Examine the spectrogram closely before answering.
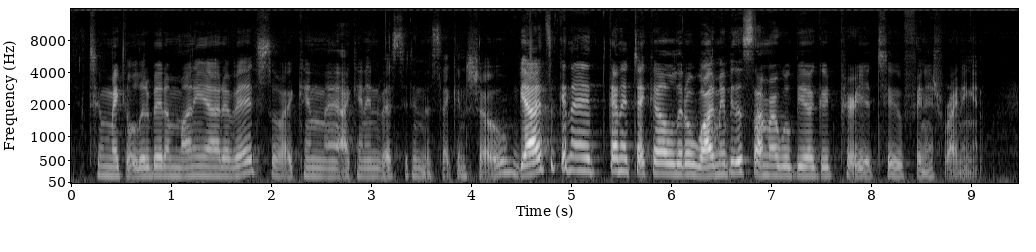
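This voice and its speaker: Speaking at a very fast pace with hardly any pauses, a woman with a French accent and medium pitch shows ordinary pitch variation and big swings in loudness. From France, Paris. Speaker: actress. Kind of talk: interview. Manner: halting, many fillers.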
